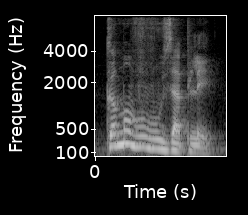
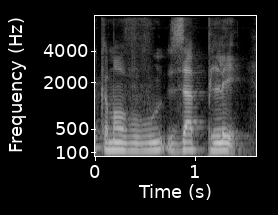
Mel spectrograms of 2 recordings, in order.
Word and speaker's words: Comment vous vous appelez: And here also you can devocalize this E here. Comment vous vous appelez?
